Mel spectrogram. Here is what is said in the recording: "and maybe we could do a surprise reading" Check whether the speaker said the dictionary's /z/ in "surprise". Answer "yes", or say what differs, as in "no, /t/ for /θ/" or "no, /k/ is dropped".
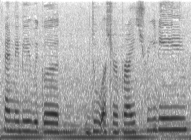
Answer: no, /s/ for /z/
